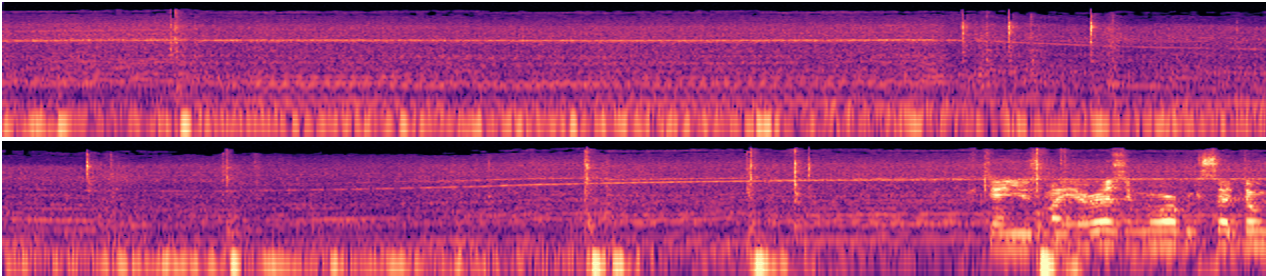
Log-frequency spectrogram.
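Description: A racing car engine whines at high revs, dropping in pitch as it slows and rising again as it speeds up.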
